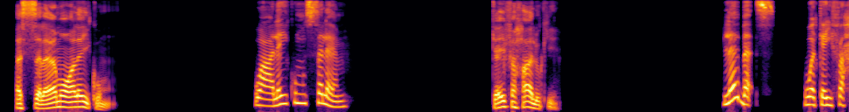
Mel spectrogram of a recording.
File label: Dialog, Arabic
